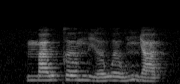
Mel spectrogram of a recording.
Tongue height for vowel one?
low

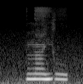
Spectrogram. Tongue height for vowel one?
low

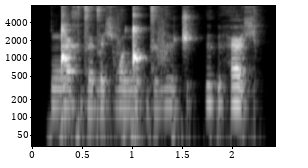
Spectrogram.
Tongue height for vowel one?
low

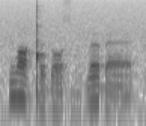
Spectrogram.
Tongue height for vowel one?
low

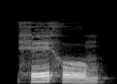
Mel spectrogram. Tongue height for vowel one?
mid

